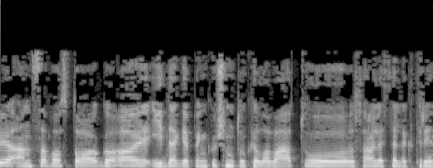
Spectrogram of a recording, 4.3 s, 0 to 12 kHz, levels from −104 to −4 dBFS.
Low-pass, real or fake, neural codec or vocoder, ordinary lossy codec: 10.8 kHz; real; none; MP3, 32 kbps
